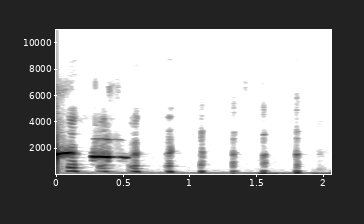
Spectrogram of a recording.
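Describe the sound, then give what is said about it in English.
A person whistles a short, high note in two quick parts, then several faint, brief clicks follow. “let me whistle once and try to say this again.”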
